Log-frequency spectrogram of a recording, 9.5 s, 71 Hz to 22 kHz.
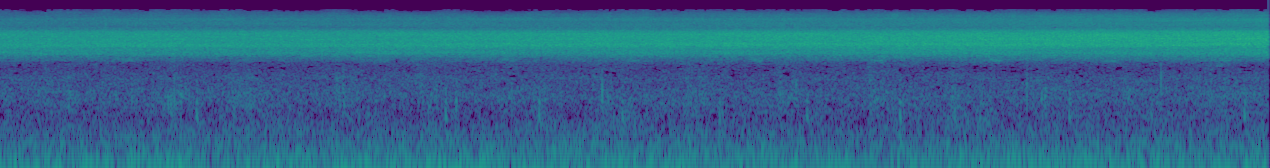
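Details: A dense cicada chorus with other insects, recorded 9 August 2024 among pink crape myrtle blossoms in Hwarang Park, Choji-dong, Danwon-gu, Gyeonggi Province. The sound is a steady, high, hissing drone with no breaks.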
